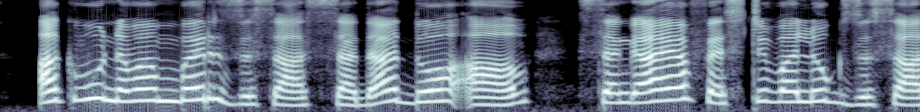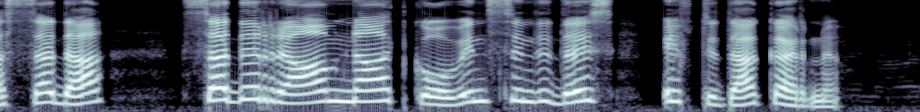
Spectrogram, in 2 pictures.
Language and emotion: Kashmiri, neutral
